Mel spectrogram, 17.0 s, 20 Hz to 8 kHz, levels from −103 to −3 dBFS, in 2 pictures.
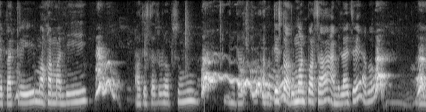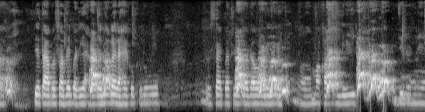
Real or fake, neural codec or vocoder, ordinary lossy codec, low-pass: real; none; none; none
